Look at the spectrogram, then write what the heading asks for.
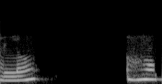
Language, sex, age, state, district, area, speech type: Odia, female, 18-30, Odisha, Nabarangpur, urban, conversation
